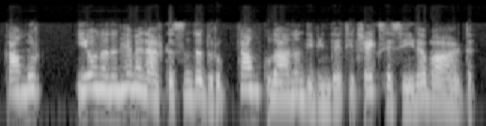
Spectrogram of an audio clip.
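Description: A man reading a short story aloud as an audiobook narrator, in a measured storytelling manner. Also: a little high, slightly rough, no room sound, dull audio. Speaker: audiobook reader.

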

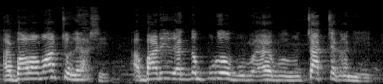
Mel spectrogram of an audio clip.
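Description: A woman's voice: a little high, normal speed, bright, forceful tone. A woman from West Bengal with a West Bengali accent, a neighbour giving a rambling eyewitness account to a news crew, full of fillers and acted-out quotes. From West Bengal, India. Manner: rambling retelling with many fillers and restarts; acts out others' words in quoted speech. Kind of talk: on-the-spot news interview.

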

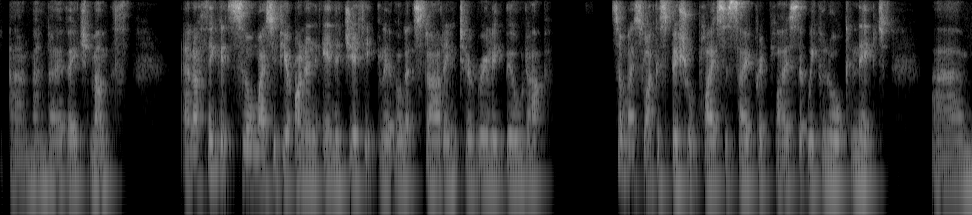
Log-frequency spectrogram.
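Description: A woman meditation teacher guides a healing circle in a soft, unhurried way. Her voice is mellow and warm, and she lets each phrase settle with a gentle, soothing calm. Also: extremely low pitch. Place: online session.

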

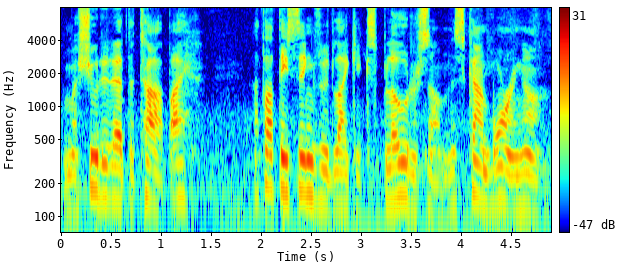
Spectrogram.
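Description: This channel host, a man in his forties, chats easygoingly and plainly to a nearby camera, starting in a yard outside before moving into a workshop. He talks fast in a mid-range, slightly bright voice, over a little background noise.

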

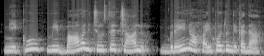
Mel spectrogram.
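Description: A woman's voice: high-pitched, animated, fairly quick, warm tone, dull audio. A woman voicing an easygoing young woman who talks casually and sighs, in a storybook reading. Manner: casual, sighing.

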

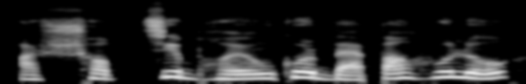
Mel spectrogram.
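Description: A woman with a medium-pitched, mellow voice co-hosts a conversational story discussion, speaking briskly with no echo. She retells events dramatically and asks inquisitive questions, and the storytelling sounds scripted.

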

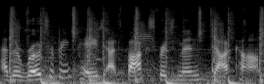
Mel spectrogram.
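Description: A woman's voice: mid-range voice, expressive, normal speed, music in the background. A woman hosts a television travel segment outdoors, asking eager questions of a guest on a waterfront plaza. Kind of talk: television interview.

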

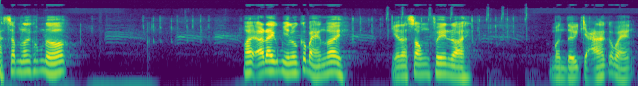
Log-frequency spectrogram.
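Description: A man hosting a gaming channel, giving excited gameplay commentary and talking straight to his viewers. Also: on the high side, lo-fi sound. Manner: animated, keeps addressing viewers as "các bạn ơi".

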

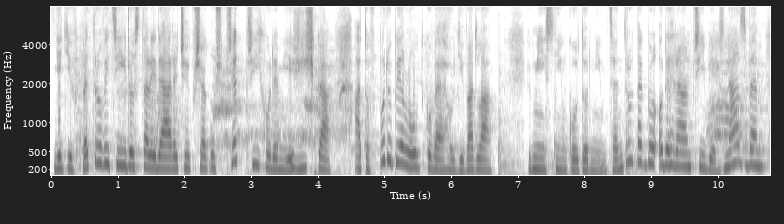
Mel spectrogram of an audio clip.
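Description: A woman's voice: mid-range voice, animated, a crowd in the background. A woman reporter reading scripted narration for a regional television news report.

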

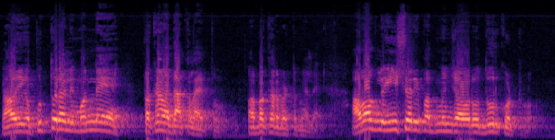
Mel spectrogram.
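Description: Journalist guy arguing his point, fires rhetorical questions, highish voice that jumps around a lot. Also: fairly quick. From India. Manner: emphatic, rhetorical questions, animated. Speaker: interview guest, journalist and writer. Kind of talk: detailed argumentative interview answers.

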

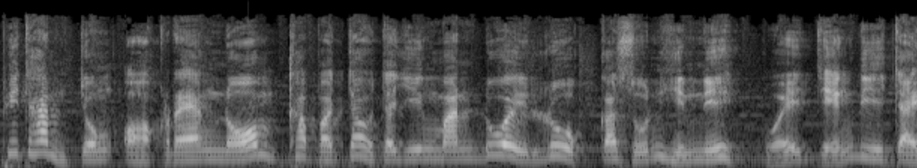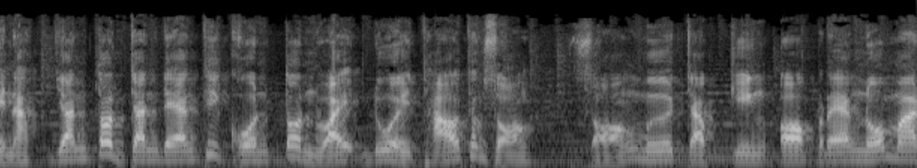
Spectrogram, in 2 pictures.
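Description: A man reads a martial arts novel aloud in a steady storytelling cadence. His fairly high voice moves with lively rises and falls. The mic sits at a distance, with soft music underneath. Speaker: audiobook narrator.

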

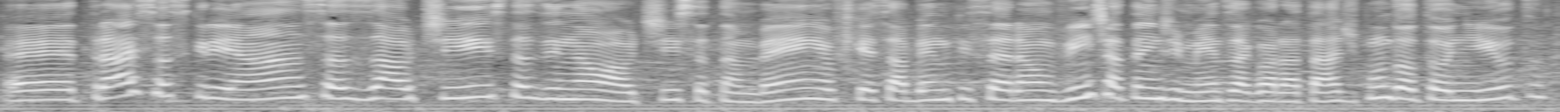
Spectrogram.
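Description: A woman's voice: fairly high pitch, fairly even intonation. A woman in her thirties thanking people in a street interview, speaking with some hesitations, into a handheld mic outdoors. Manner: grateful, halting speech. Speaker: local resident interviewed. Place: outdoors at a health fair. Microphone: handheld reporter mic.

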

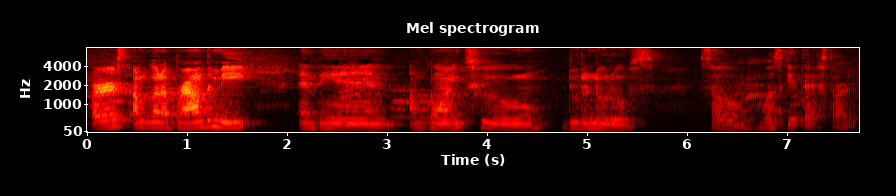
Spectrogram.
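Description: A woman's voice: fairly low pitch, little pitch movement, slow, background noise. A young woman chatting casually to her viewers while cooking in a home kitchen, calling them y'all again and again. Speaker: vlogger.

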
